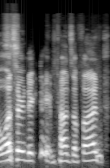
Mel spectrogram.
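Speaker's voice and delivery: laughing, words breaking up with giggling. Asking another speaker about a nickname, laughing while talking. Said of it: "I can't even say it without laughing".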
